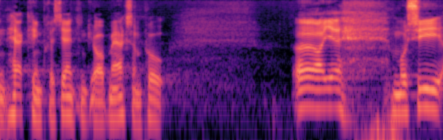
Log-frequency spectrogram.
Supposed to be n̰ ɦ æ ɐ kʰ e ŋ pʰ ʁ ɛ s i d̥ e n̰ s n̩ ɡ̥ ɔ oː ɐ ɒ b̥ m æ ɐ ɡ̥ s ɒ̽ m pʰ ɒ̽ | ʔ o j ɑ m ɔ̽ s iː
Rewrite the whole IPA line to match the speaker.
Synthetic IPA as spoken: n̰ ɦ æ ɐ kʰ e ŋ pʰ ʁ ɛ s i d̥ e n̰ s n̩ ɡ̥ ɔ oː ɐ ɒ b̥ m æ ɐ ɡ̥ s ɒ̽ m pʰ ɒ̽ | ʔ ɒ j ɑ m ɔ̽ s iː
